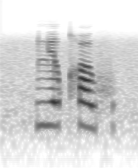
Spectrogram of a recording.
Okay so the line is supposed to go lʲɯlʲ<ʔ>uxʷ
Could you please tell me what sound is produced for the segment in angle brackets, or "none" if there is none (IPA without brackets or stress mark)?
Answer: qʰ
